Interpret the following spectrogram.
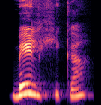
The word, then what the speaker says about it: Bélgica: Bélgica se acentúa en la antepenúltima sílaba.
